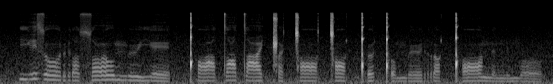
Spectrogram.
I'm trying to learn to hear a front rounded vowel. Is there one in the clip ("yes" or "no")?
yes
